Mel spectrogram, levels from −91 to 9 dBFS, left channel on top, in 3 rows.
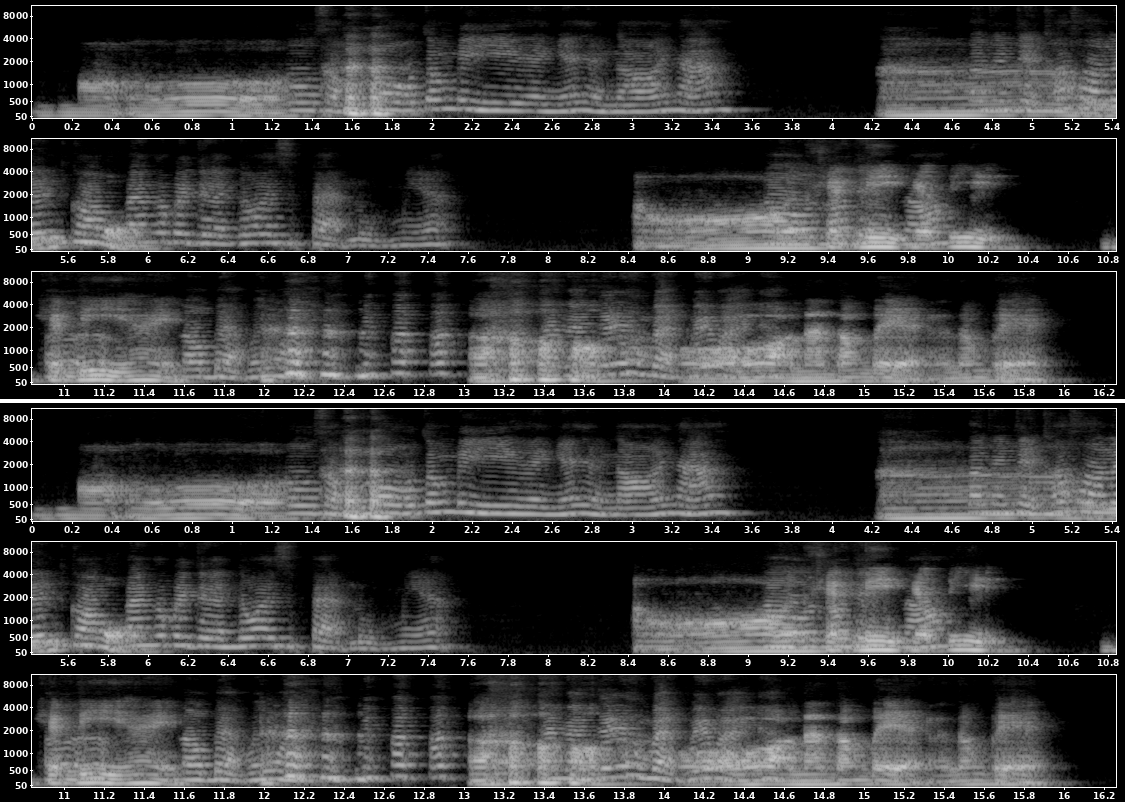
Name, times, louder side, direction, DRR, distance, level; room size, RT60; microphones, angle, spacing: voice 1, 0.0-1.8 4.2-6.0 8.4-10.3 10.8-11.6 12.0-12.6 13.0-13.8 14.1-15.9, equal, 65° right, 0.8 m, -23 dB
voice 2, 1.3-3.5 4.7-7.5 9.1-10.0 10.9-11.3 11.6-12.2 12.6-14.6, right 3 dB, 30° right, 0.6 m, -29 dB
2.5 x 2.1 x 2.5 m
head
